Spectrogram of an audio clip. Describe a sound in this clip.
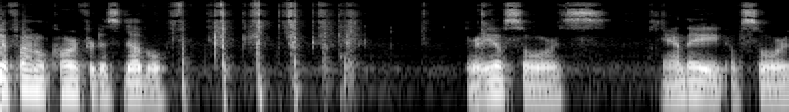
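A card slides and taps onto a table.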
